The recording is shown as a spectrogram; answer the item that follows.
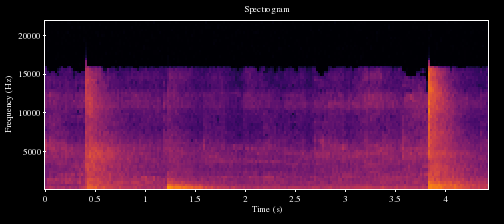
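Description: Loaded barbell with bumper plates set down on the rubber gym floor between reps: three thuds, the loudest about a second in, each ringing on briefly, over background music.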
